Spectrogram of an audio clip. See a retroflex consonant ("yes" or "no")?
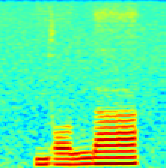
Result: no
